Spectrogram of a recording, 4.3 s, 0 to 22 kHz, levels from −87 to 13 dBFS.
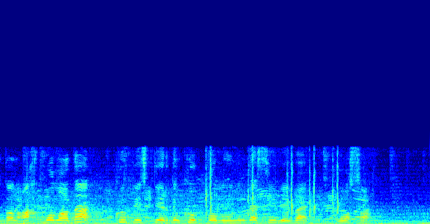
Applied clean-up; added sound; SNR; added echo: none; Clapping; 12 dB; reverberation time 2.8 s.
